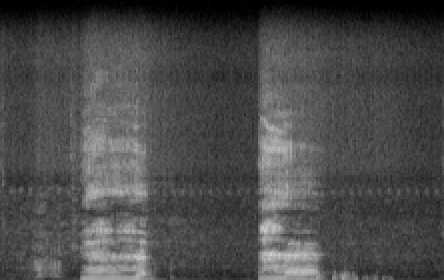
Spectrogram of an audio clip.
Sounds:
Laughter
